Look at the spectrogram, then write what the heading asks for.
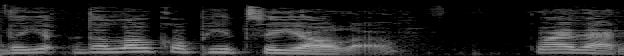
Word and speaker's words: pizzaiolo: So Pizzaiolo is how it's pronounced, is the Italian name for pizza maker,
